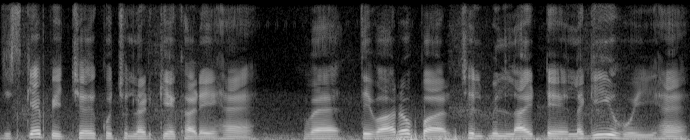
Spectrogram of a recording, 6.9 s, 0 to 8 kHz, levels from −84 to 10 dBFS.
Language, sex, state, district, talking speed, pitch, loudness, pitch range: Hindi, male, Haryana, Jhajjar, 120 wpm, 120 Hz, -17 LUFS, 115-130 Hz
